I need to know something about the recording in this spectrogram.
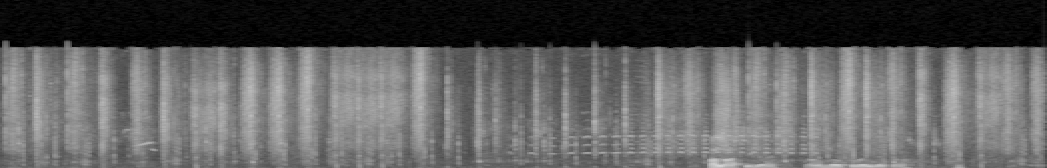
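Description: Footsteps crunch and rustle through undergrowth outdoors.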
